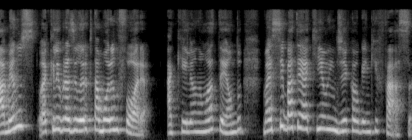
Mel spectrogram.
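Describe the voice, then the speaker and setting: Against a quiet background, a woman with a southern Brazilian accent talks at a fairly quick pace in a high pitch. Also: ordinary pitch variation. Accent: southern Brazilian accent, noticeable. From Brazil, Santa Catarina. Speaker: tax consultant and teacher. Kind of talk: interview.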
